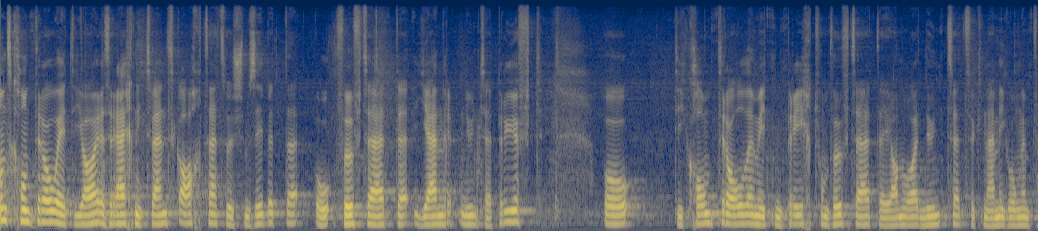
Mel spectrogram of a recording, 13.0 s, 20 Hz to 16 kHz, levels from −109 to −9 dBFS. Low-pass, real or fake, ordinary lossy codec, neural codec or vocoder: 14.4 kHz; real; none; none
